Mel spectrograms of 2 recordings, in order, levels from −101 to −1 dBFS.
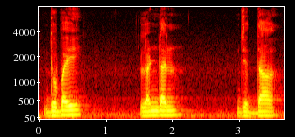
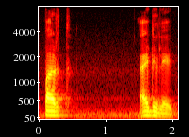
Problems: none marked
